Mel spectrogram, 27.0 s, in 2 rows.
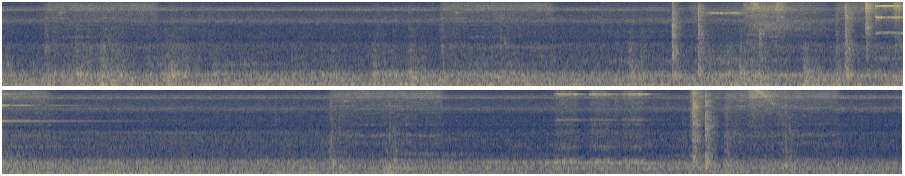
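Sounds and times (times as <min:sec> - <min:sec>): train running rumble: 0:00.0 - 0:27.0
high-pitched wheel squeal: 0:10.5 - 0:11.9, 0:21.8 - 0:23.4.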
